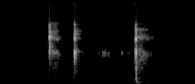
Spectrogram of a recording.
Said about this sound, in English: Last beer I'm going to drink right now. Let me pop it open.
